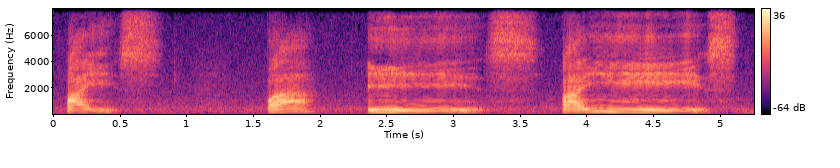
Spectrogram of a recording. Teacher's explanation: A palavra país, como você vê, a sílaba mais forte é a última. Is. Palavra oxítona.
